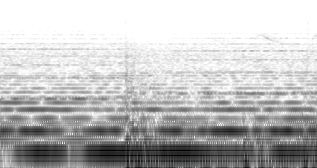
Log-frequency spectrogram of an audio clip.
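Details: Soft, sustained instrumental music with low droning tones and no animal sounds.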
